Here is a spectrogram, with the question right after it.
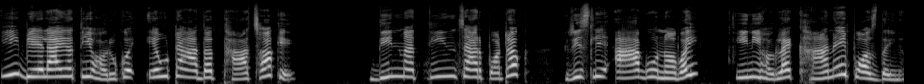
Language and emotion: Nepali, angry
